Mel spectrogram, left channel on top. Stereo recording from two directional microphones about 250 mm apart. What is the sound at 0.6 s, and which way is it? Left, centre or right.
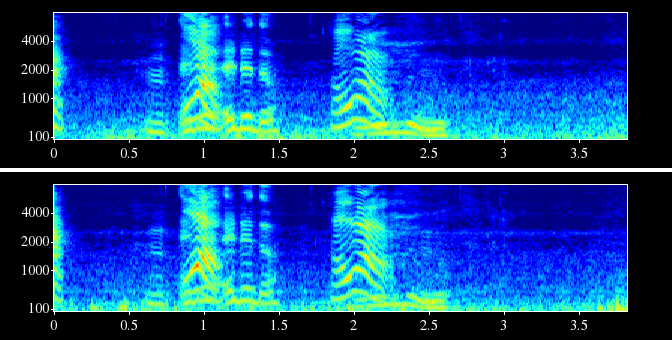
Speech, centre.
